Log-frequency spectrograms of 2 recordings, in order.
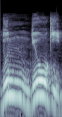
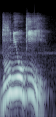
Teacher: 이거 연음되는 게 아닙니다. 연음되는 게 아니라 니은이 첨가되는 거예요.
